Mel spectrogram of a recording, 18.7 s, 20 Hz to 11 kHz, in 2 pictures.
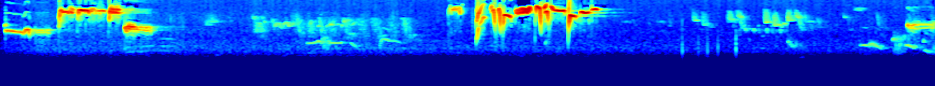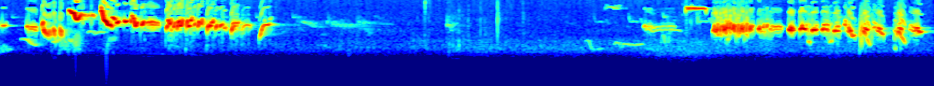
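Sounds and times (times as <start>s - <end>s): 
European robin singing liquid trickling phrases: 0.0s - 14.0s, 15.1s - 18.6s.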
